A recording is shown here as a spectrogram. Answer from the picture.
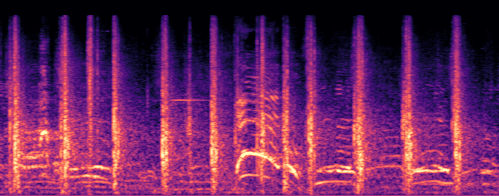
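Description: A group of men chanting and shouting to a Zulu ngoma dance, over sharp percussive beats that come about one to two a second. One long shout rises and falls about three seconds in.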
